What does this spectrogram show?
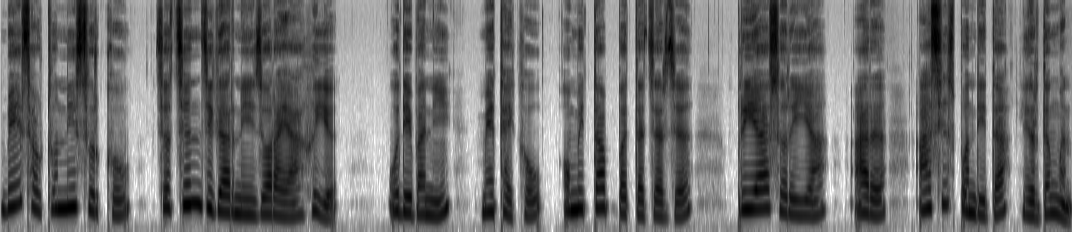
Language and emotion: Bodo, neutral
